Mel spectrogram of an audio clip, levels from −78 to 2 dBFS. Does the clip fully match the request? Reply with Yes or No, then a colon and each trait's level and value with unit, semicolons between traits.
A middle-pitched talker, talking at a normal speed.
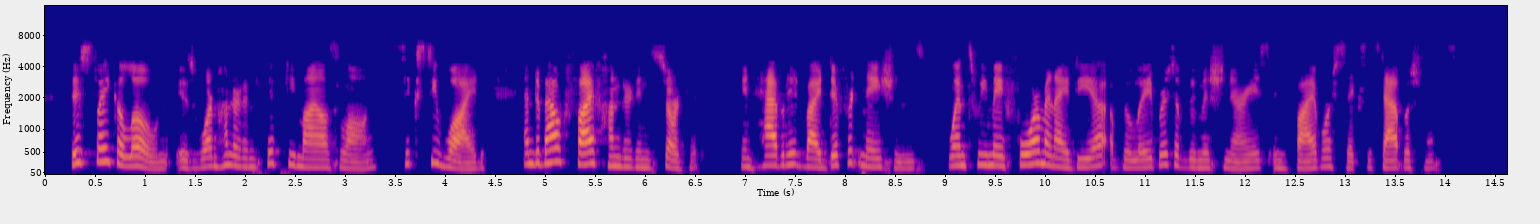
Yes: medium, 180 Hz; average, 165 wpm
